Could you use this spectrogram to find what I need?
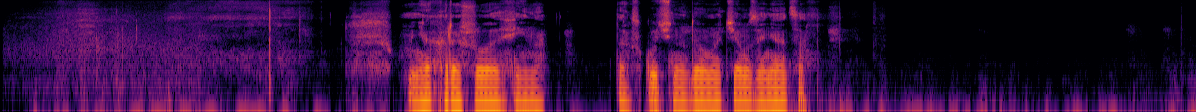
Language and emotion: Russian, neutral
